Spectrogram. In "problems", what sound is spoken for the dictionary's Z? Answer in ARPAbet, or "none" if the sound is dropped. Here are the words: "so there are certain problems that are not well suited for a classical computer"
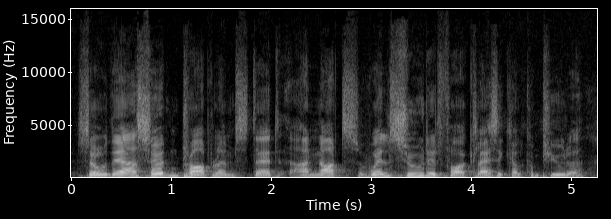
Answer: S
